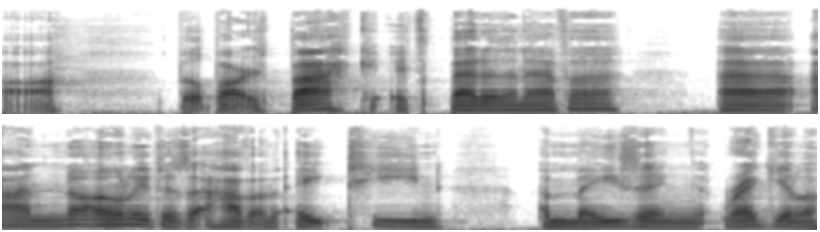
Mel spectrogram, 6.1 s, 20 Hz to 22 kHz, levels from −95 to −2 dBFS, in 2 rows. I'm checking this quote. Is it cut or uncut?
uncut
